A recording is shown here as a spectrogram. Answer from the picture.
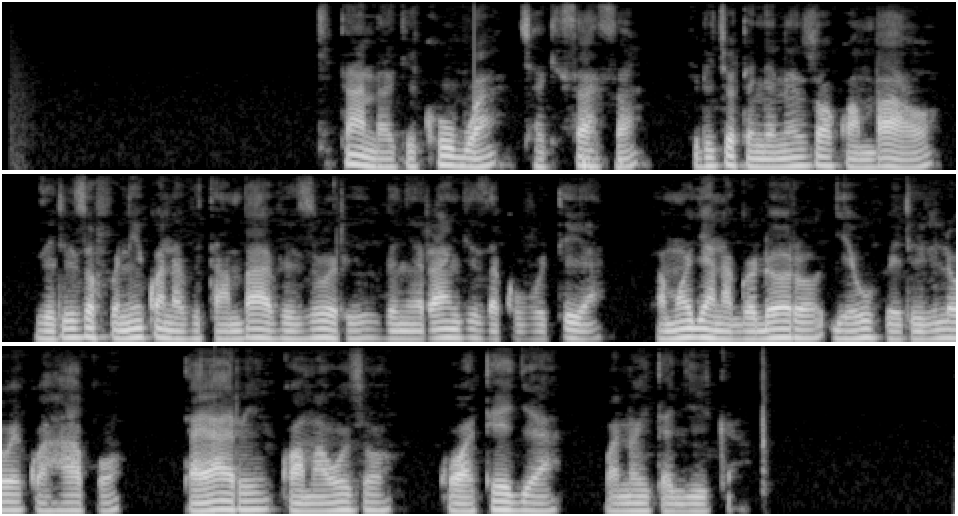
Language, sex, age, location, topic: Swahili, male, 25-35, Dar es Salaam, finance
